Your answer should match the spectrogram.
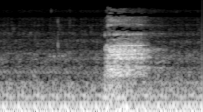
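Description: Low, steady rumble of the Fiat Ducato motorhome's engine idling, with a short slurp from a mug about a second in.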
